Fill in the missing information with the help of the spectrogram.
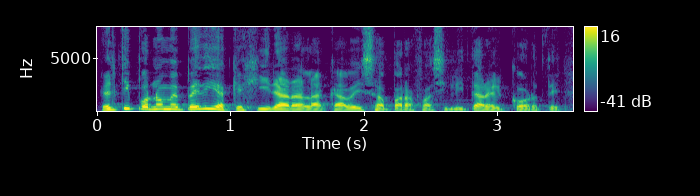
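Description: A man's voice: medium pitch, very animated, brisk. A man with a Rioplatense Spanish accent telling nostalgic, chatty stories on a radio show. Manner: nostalgic, chatty storytelling with local slang.

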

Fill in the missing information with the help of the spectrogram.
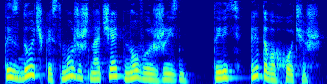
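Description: A woman's voice: lively intonation, normal speed, mellow, breathy edge. A woman reading a cold, domineering man. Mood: coaxing, cold. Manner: low, coaxing and curt. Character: forceful domineering adult man, cold and insistent.

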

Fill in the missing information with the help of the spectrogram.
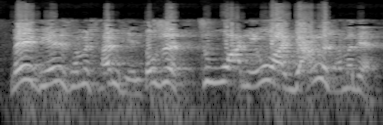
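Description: A man's voice: very high-pitched, expressive. A man playing a cocky, teasing rich farmer businessman in a stage comedy sketch. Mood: bragging. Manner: teasing, quick banter. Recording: echoey stage, slightly dull sound.

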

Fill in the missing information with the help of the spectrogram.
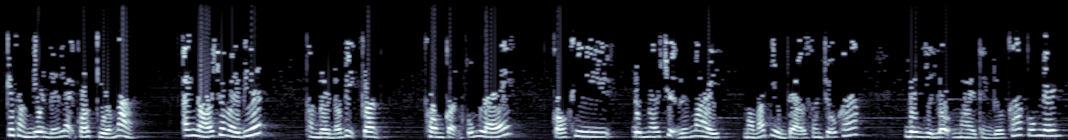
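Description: A woman reading a story aloud, voicing a gruff, bossy older boy who teases and scolds. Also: high-pitched, fast talker. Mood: teasing. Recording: dull lo-fi with faint music.

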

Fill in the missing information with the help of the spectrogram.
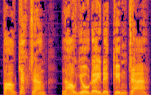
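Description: Man voicing a clever bossy boy, southern vietnamese accent, quick and sure, bright crisp tone. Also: mid-range voice, no room sound, clean studio sound. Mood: scheming. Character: sharp, know-it-all southern boy, ringleader.

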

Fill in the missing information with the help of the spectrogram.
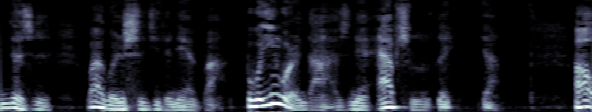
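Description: Man, English teacher, radio lesson, husky voice, lively swooping pitch, dry close sound. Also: dry recording. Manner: explains phrases, spells words aloud letter by letter.

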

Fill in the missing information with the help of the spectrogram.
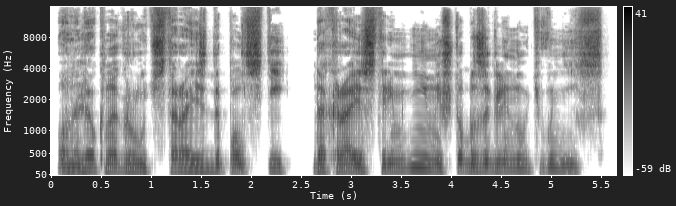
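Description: A man narrating an audiobook of a classic novel in a steady, measured reading voice. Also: on the high side, gravelly, dry recording, clean studio sound.

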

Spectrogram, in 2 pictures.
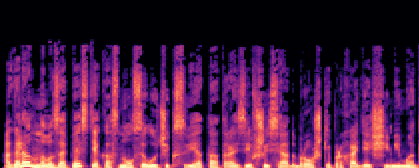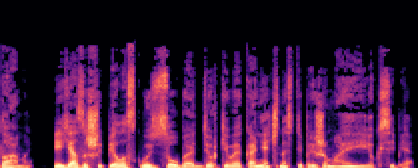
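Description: A woman narrates a novel in the first person, in a soft, even, slightly low voice. It is close and dry, with no room sound. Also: fast, hardly any pauses, no room sound. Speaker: audiobook reader.

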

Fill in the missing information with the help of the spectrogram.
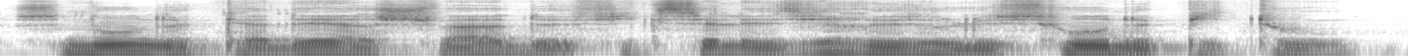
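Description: A man reading an audiobook aloud in a measured, expressive narrating style. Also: on the low side.

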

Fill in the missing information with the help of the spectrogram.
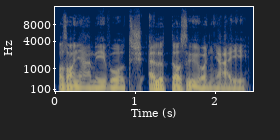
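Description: A man's voice: extremely low pitch, lively intonation, dry recording, studio quality. A man voicing a lonely young woman of a sultan's harem, with a wistful, pleading way of talking.

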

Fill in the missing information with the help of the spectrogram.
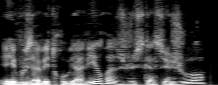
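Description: A man voicing a kind, gentle noble lady in an audiobook, asking soft, caring questions. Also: lowish voice, lively intonation, a little fast, no room sound, clean studio sound, lightly acted. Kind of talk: audiobook character reading.

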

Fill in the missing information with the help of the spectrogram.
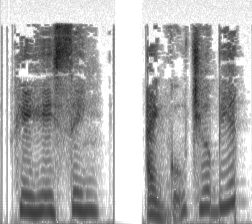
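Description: A woman's voice: on the high side, animated, normal speed, warm tone, no room sound. A woman voicing a young woman soldier who speaks humbly through tears. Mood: tearful. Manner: tearful, humble.

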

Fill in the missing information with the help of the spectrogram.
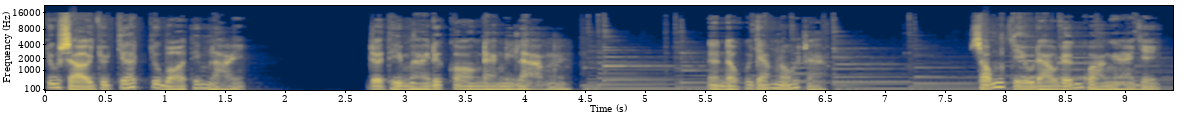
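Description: Man, horror storyteller, casual conversational retelling, mellow dark tone, faint guitar behind. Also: low-pitched, normal speed, pauses often, husky, dry recording. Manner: relaxed, conversational retelling with spoken fillers. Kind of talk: spoken horror story narration. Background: faint guitar music.

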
